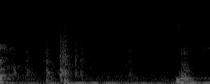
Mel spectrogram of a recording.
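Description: Faint handling noise of cardboard trading card boxes being picked up and slid across a table, with a couple of soft scrapes, one about half a second in and another near the end.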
